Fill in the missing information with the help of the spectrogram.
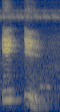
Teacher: ई करेंगे तो हमारा जो तालु है ये ज्यादा सक्रिय है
